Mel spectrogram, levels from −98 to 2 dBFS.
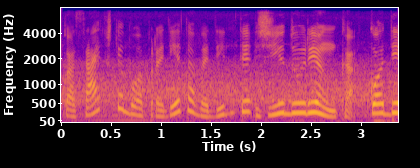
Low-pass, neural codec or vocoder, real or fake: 7.2 kHz; none; real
